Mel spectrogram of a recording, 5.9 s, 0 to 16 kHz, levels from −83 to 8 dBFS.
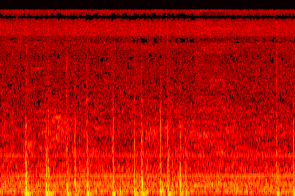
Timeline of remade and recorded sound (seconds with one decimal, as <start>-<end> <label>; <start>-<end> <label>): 0.0-3.9 recorded; 3.9-4.5 remade; 4.5-5.9 recorded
